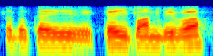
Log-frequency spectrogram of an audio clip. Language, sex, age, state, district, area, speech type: Manipuri, male, 18-30, Manipur, Churachandpur, rural, conversation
